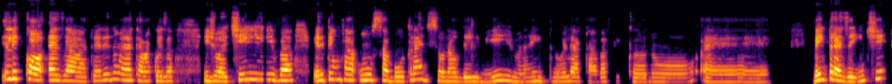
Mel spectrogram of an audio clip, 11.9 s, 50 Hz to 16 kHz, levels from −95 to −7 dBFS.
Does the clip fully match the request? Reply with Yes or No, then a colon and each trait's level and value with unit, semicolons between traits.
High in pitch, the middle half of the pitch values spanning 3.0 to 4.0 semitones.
No: high, 200 Hz; average, 4.6 semitones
